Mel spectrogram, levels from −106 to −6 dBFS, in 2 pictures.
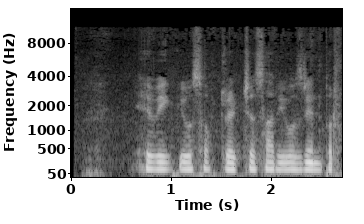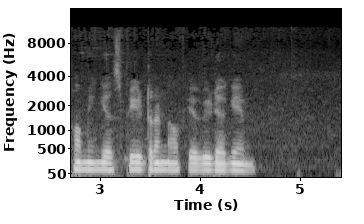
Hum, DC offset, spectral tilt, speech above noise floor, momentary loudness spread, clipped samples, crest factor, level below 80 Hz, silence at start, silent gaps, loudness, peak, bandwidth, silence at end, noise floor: none; under 0.1%; -8.5 dB/octave; 36 dB; 4 LU; under 0.1%; 16 dB; -54 dBFS; 0.2 s; none; -28 LUFS; -12 dBFS; 11 kHz; 0.85 s; -63 dBFS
